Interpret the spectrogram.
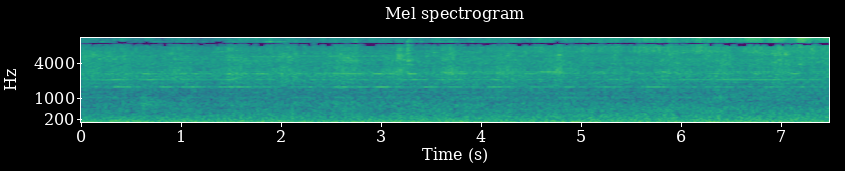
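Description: Freight train cars rolling past: a steady low rumble of steel wheels on the rails, with faint steady high tones over it.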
